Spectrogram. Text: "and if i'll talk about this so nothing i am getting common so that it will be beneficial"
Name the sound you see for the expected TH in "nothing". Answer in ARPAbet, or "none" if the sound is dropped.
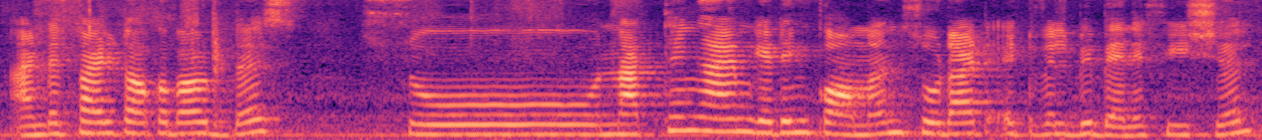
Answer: T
